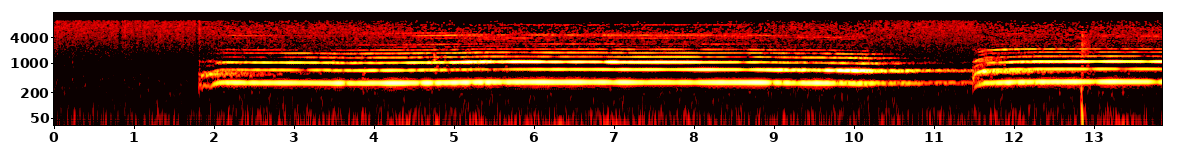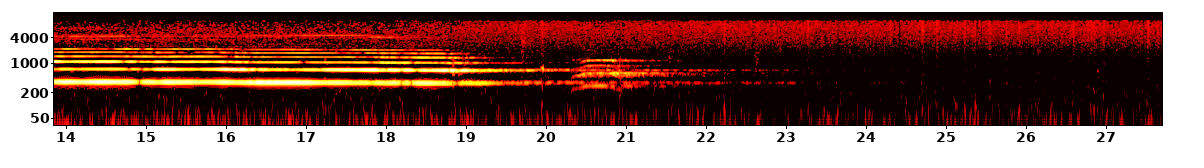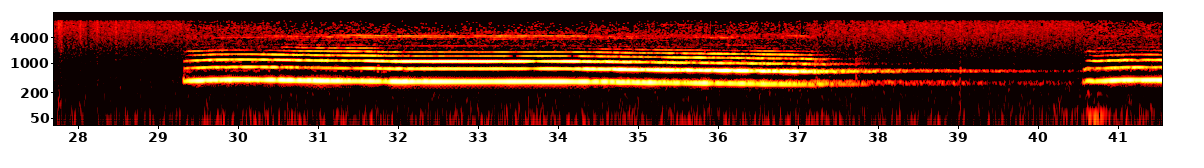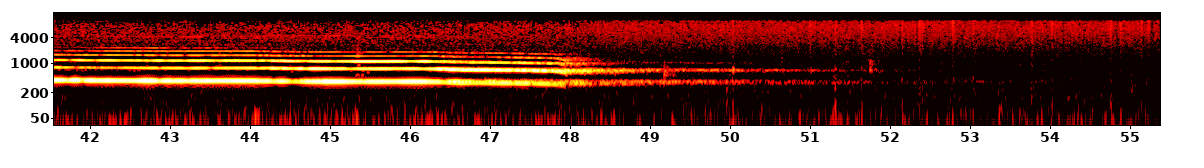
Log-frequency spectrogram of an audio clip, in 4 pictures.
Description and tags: Cooper Creek 20160313 014852 solitary wolf howl very clear
A solitary wolf howls in the Cooper Creek drainage, Wrangell - St. Elias National Park. The creek, itself, is an aufeis-filled reverberate acoustic environment.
